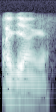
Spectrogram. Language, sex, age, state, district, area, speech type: Odia, male, 45-60, Odisha, Nuapada, urban, conversation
